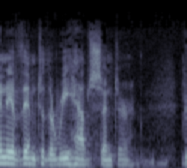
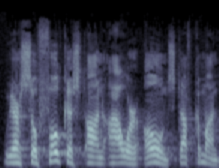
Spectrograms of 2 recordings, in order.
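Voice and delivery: ordinary delivery

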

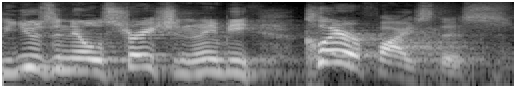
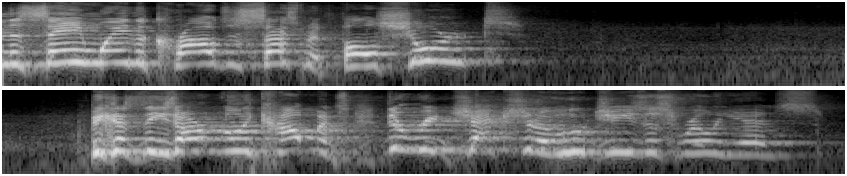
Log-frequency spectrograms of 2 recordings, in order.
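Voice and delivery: preaching shout; 8 semitones higher than usual. Real, not acted. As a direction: drive it home with force. Preacher drives home point.

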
